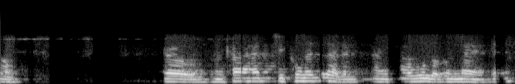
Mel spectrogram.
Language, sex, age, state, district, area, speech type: Bodo, male, 18-30, Assam, Chirang, rural, conversation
